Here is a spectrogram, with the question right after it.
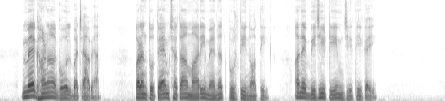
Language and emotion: Gujarati, sad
